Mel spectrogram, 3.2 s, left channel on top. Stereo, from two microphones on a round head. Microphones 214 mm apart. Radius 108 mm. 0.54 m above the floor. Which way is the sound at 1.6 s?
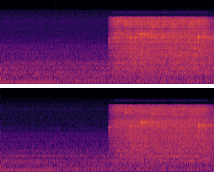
15° left (ahead or behind).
